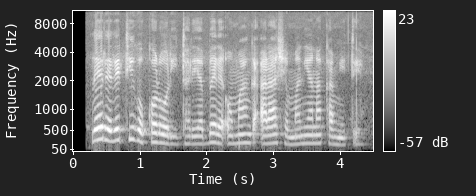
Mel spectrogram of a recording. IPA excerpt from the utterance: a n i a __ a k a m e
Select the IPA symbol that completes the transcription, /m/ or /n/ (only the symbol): n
